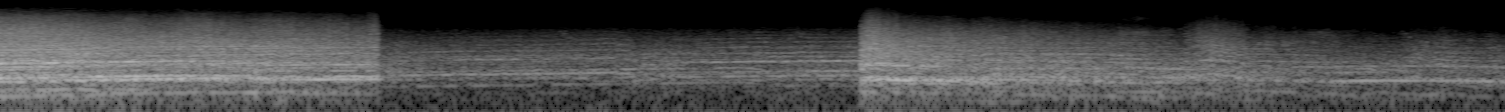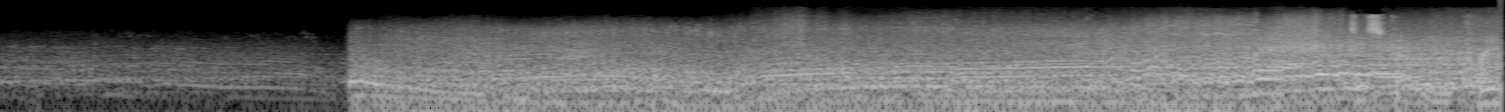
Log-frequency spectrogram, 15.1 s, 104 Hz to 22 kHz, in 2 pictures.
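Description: Formula 1 race cars at a 1991-season race start in a racing game, engines droning and then surging sharply into a loud, dense roar of many cars launching together.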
